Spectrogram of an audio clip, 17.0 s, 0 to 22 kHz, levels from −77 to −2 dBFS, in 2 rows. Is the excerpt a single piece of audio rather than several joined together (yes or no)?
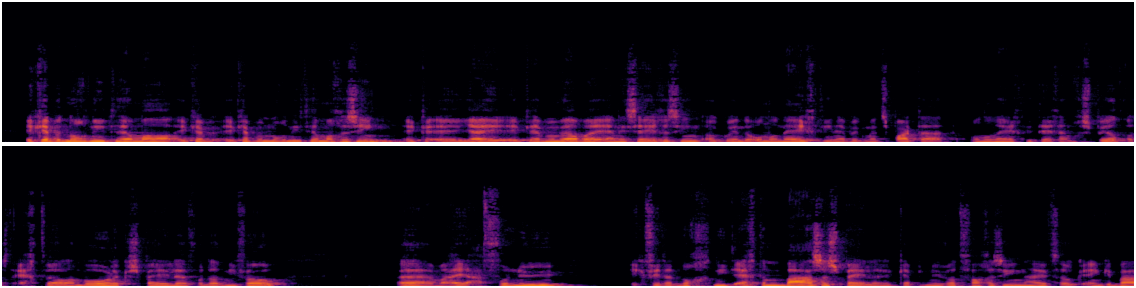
yes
